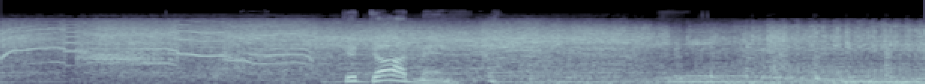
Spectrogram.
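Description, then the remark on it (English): A chainsaw snarls and grinds steadily through flesh, loud, in the trailer for the film Pieces, with a shrill rising scream near the middle and a man's voice briefly exclaiming over the din. “That is flesh through a saw, a chainsaw.”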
